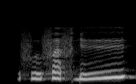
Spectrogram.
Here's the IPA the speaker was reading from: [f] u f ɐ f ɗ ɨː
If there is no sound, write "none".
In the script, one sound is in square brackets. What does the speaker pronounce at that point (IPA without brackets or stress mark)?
f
